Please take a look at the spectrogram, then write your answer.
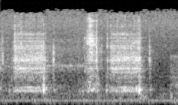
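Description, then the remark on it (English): A rotary telephone dial in a radio studio is turned and released twice, each spin ending in a whirring mechanical return with faint ticking and a sharp click as it stops. There is no talking. “It's nice to have the rotary dial.”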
